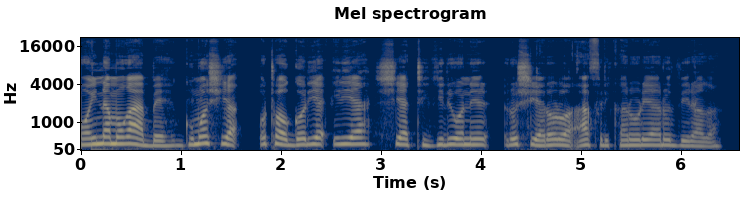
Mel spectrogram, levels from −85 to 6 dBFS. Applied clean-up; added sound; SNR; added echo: neural mask model Resemble Enhance denoiser.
